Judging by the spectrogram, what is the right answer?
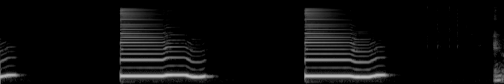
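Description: A single synth note G, played twice as a bright, clear sustained tone with a slight bend or wobble near its end, separated by silence, followed by faint clicks.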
